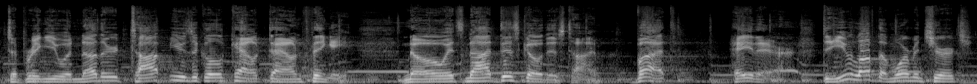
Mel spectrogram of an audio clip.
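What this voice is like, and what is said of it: Bad Casey Kasem radio announcer voice. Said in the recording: “doing a bad Casey Kasem slash Will Forte Saturday Night Live sports guy slash radio announcer voice”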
